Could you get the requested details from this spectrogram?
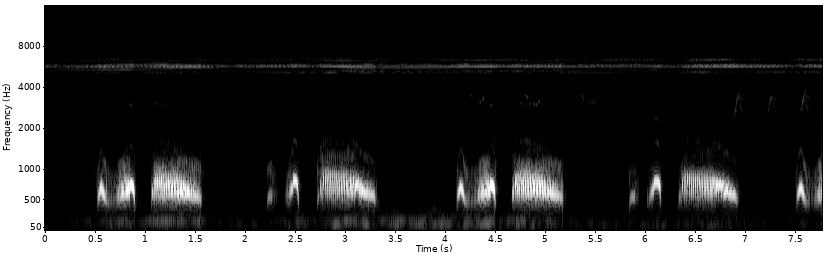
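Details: Wild spotted dove lured with a decoy, cooing steadily: two short clipped notes, then a long, buzzy, slightly falling coo. The phrase repeats about every two seconds over a steady high electronic whine.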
